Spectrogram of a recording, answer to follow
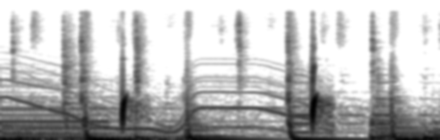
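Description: Cartoon transition sound effects over background music: a falling glide, then two quick rising pops about a second apart.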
